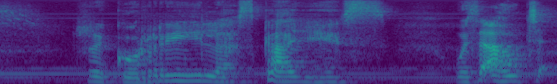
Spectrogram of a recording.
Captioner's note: speaking in foreign language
